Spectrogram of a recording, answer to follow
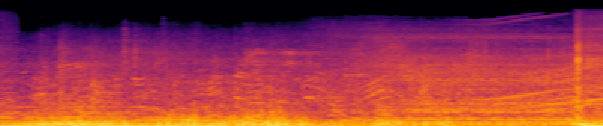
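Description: Open-air ambience at a baseball field: a steady rushing noise with a passing vehicle and distant voices. A sharp knock comes just before the end.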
